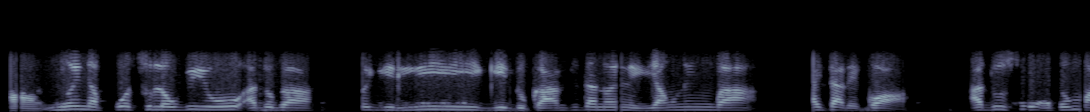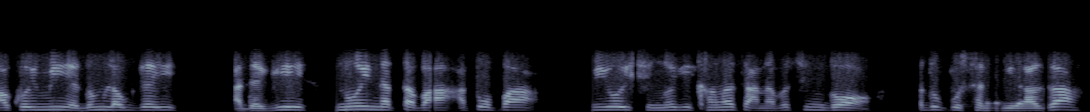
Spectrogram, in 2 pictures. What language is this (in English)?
Manipuri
